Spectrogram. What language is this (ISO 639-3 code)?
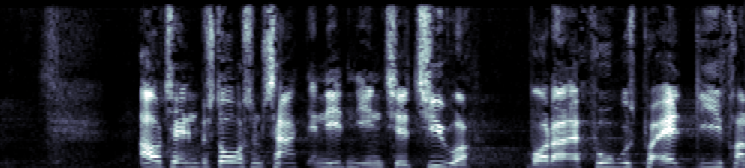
dan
